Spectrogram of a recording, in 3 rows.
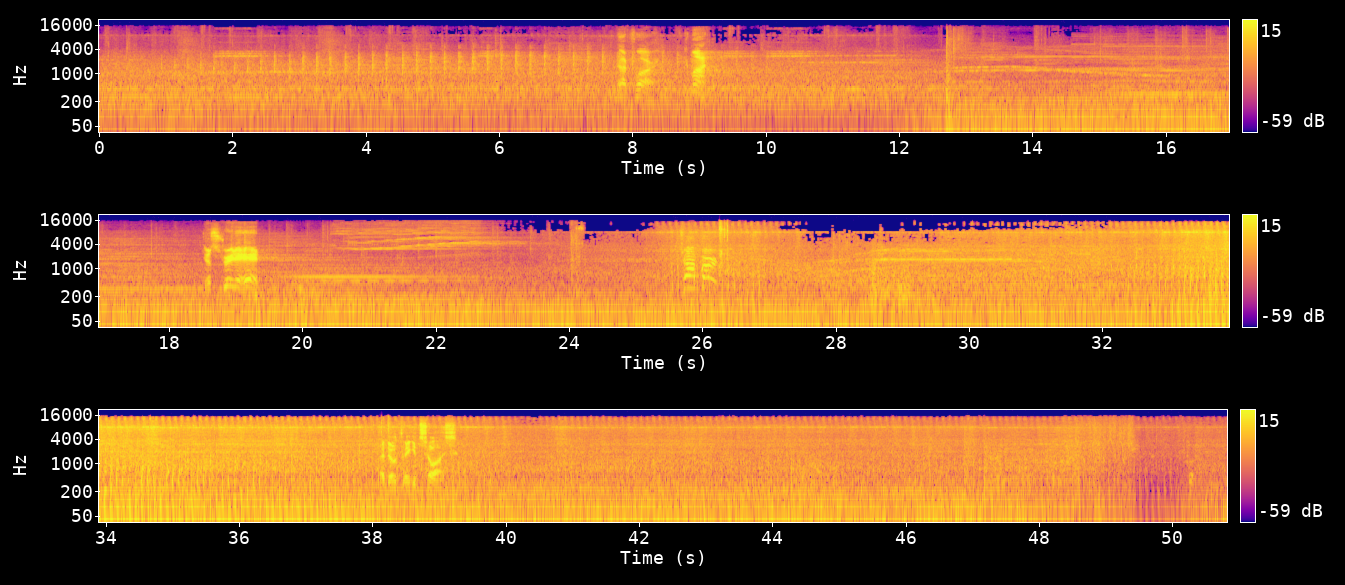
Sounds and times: Speech: 0:25.7 - 0:26.3, 0:38.1 - 0:39.3.

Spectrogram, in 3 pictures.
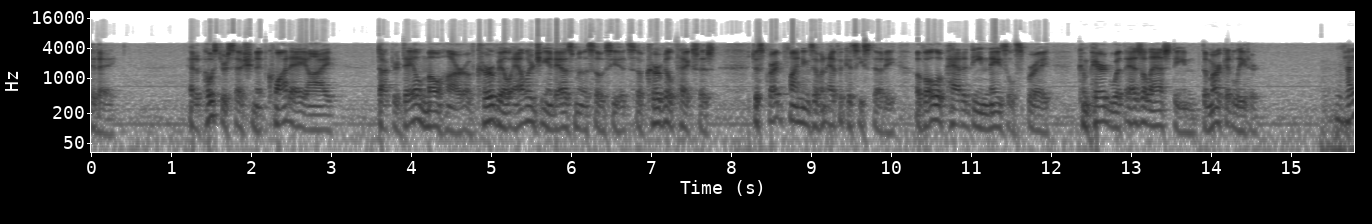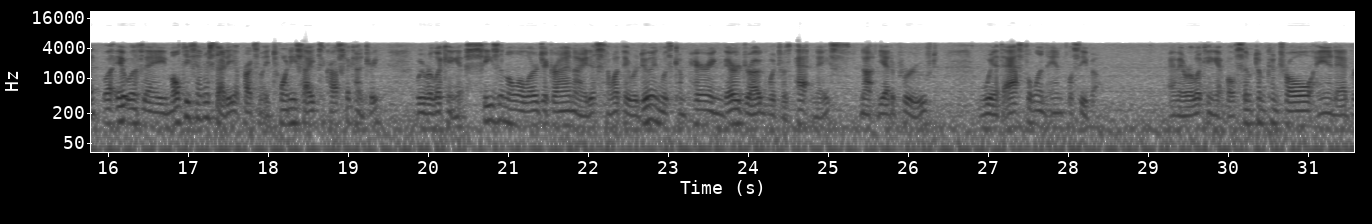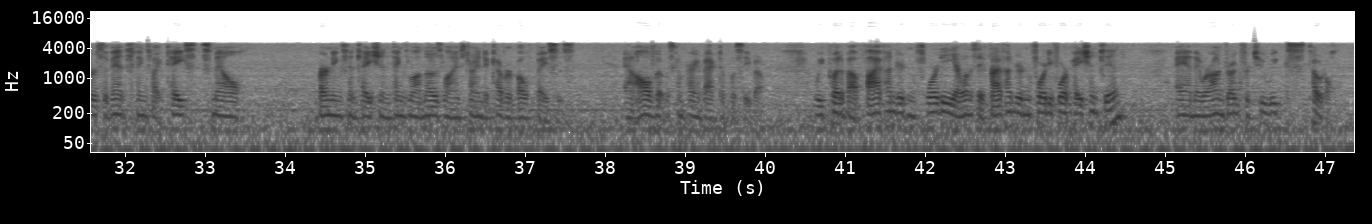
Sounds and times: Speech: 0:00.0 - 0:00.4, 0:01.2 - 0:14.7, 0:15.5 - 0:28.5, 0:29.3 - 0:33.6, 0:34.4 - 0:37.7, 0:38.3 - 0:44.6, 0:45.2 - 0:47.2.

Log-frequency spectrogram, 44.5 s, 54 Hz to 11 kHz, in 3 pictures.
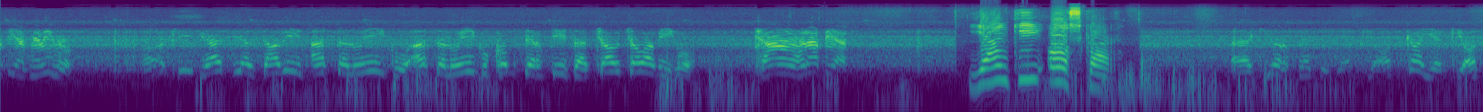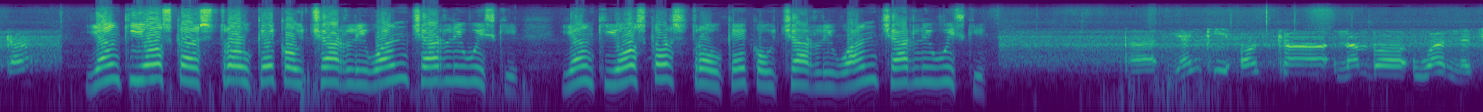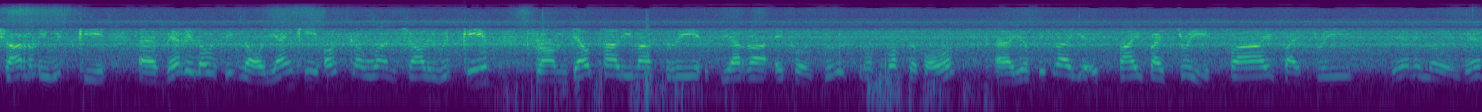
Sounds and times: Speech: 0:00.0 - 0:00.8, 0:01.4 - 0:07.0, 0:07.6 - 0:08.5, 0:09.7 - 0:11.2, 0:12.3 - 0:24.8, 0:26.2 - 0:44.4
Radio: 0:00.0 - 0:44.4.

